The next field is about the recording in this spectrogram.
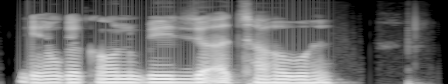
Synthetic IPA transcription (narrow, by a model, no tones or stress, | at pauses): jeɦə̃mkekɔːnbiːd͡ʒə̰tːʃʰa̰ɦoboɦeː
